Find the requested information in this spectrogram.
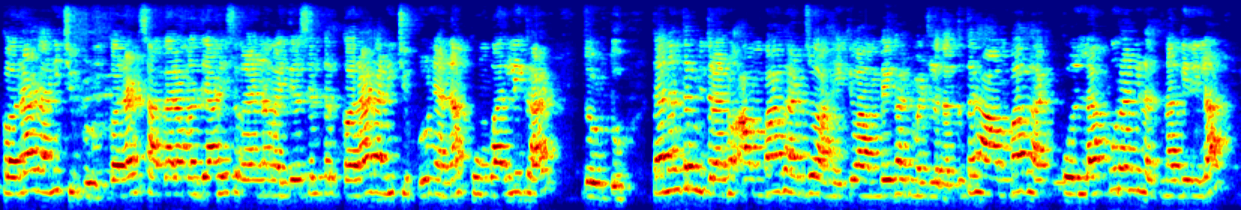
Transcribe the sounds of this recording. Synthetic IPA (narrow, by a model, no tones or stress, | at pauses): kəɾaɽaɽ̃it͡ɕipɽuːnkəɾaɽsakaɾaməd̪ʱjeaɦesəɡɭjanːamaɦit̪iːəselt̪əɾkəɾaɽaɽ̃it͡ɕipɽuːnjanːakumbaɾliːɡʱaʈ̚ | d͡zoɽt̪ot̪janənt̪əɾmit̪ɾanːoʔambaɡʱaʈ̚d͡zoaɦekĩw̃ʋaːmbeɡʱaʈmiʈləd͡zat̪ot̪əɾɦaːmbaɡʱaʈ̚kolːapuːɾaɽ̃iɾət̪naɡiɾila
